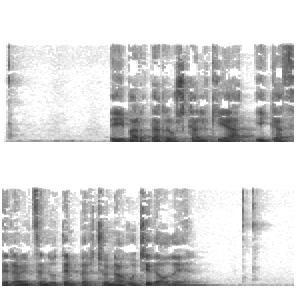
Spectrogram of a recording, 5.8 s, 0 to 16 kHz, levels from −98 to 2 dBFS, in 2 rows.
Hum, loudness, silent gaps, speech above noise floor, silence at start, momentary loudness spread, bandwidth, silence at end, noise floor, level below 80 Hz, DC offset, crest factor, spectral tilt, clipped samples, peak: none; -22 LUFS; none; 36 dB; 1.1 s; 7 LU; 11.5 kHz; 0.9 s; -58 dBFS; -50 dBFS; under 0.1%; 18 dB; -4.5 dB/octave; under 0.1%; -4 dBFS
